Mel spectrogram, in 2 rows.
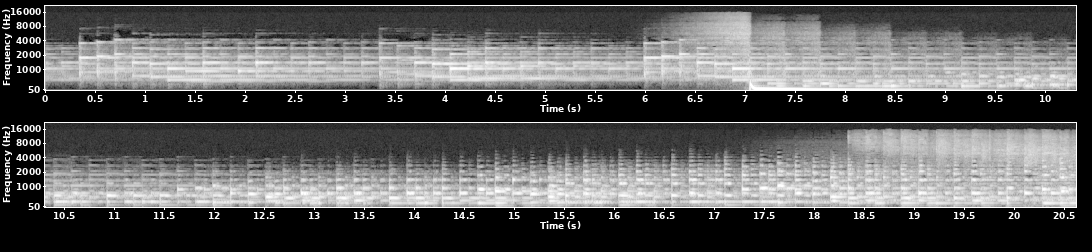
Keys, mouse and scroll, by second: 1.3-2.0 scroll up 4, 2.0 click, 2.4-4.2 middle drag, 4.2 click, 4.7-5.8 scroll down 12, 6.5-9.7 drag, 9.7-10.2 scroll down 1, 11.2-12.2 scroll down 1, 12.2-12.6 scroll down 4, 12.6 click, 13.9-14.5 scroll down 2, 15.5 click, 17.0-18.0 middle drag, 18.0 scroll down 2, 18.5-20.0 middle drag, 20.0-20.6 scroll up 6.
